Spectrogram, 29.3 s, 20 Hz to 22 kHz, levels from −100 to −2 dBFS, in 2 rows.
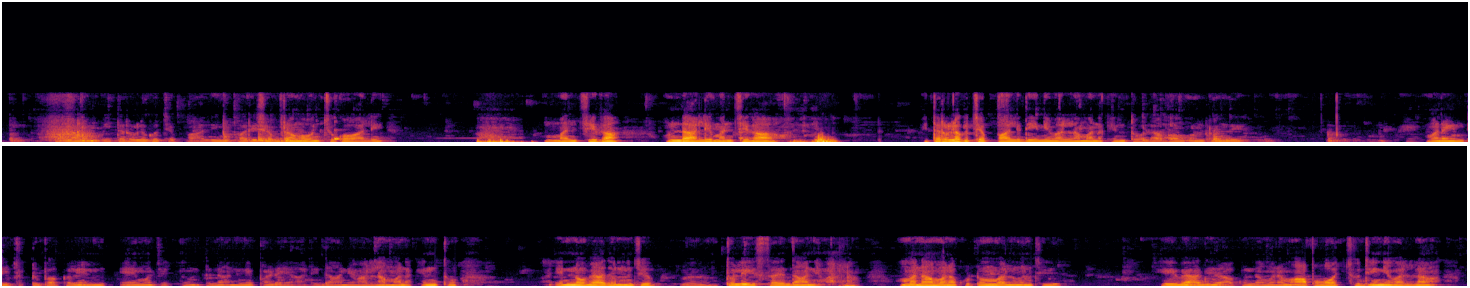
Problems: background sounds at intervals, low volume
